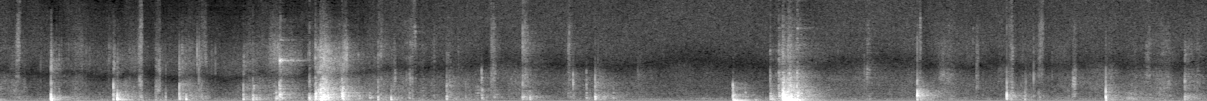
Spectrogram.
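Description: door opening

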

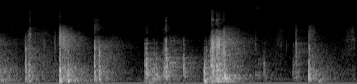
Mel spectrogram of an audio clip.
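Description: door being opened

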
